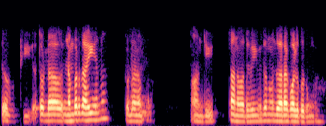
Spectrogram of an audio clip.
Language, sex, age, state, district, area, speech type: Punjabi, male, 18-30, Punjab, Ludhiana, urban, conversation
